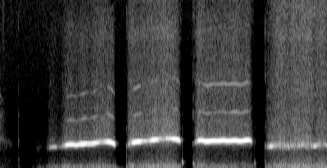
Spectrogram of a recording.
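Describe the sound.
A person whistles a short four-note signal tune, each note held steadily with brief pauses between, loud, with a soft breathy rumble underneath.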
